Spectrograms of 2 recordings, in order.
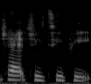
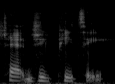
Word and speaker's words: ChatGPT: you don't know what chat GTP is and I think I'm saying it wrong I think it's chat GPT it is generative pre-trained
